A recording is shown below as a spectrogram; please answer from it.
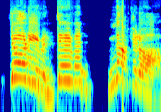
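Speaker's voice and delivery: playful yelling. Telling a viewer to stop after his comment: playful yelling. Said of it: "why I'm yelling at Dave".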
